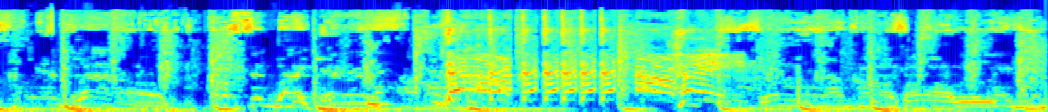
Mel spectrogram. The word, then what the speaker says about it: CannaNurseheal: CannaNurseheal, yes.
